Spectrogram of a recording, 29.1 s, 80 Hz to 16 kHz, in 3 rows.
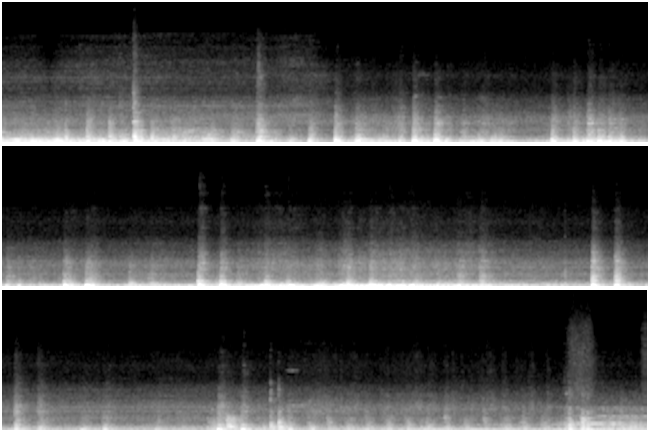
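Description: Nose Electric Railway 5100-series electric train car running slowly over the station crossover during a shunting move. Its wheels click irregularly over the points and rail joints above a steady low running rumble.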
